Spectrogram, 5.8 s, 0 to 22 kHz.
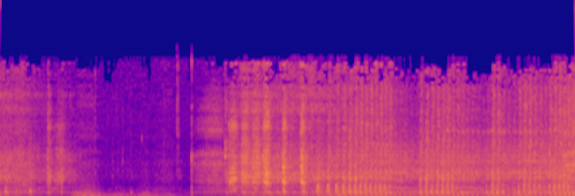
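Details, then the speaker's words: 1984 Yamaha Riva 180 scooter after carb cleaning and reassembly: engine catches after a few seconds, then a lumpy, unsteady putter that never finds a clean idle; cause unknown, valves are self-adjusting hydraulic. "Yeah, the idle is not exactly right on this."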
